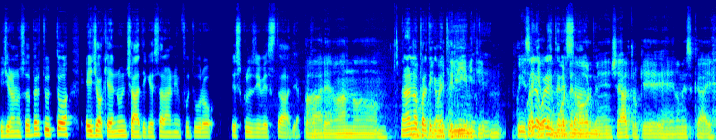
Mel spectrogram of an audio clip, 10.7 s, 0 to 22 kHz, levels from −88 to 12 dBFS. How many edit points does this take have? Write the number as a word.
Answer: two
